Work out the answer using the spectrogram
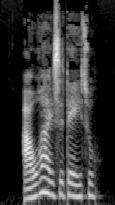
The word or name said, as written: afrejsedato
